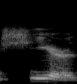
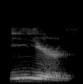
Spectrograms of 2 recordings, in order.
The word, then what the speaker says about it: years: there is no just start with the open mouth start with an e sound years really it's just like e is years yes exactly but you're putting like an sh sound at the beginning you're like saying sheer no years years yes exactly exactly and continue streaming music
